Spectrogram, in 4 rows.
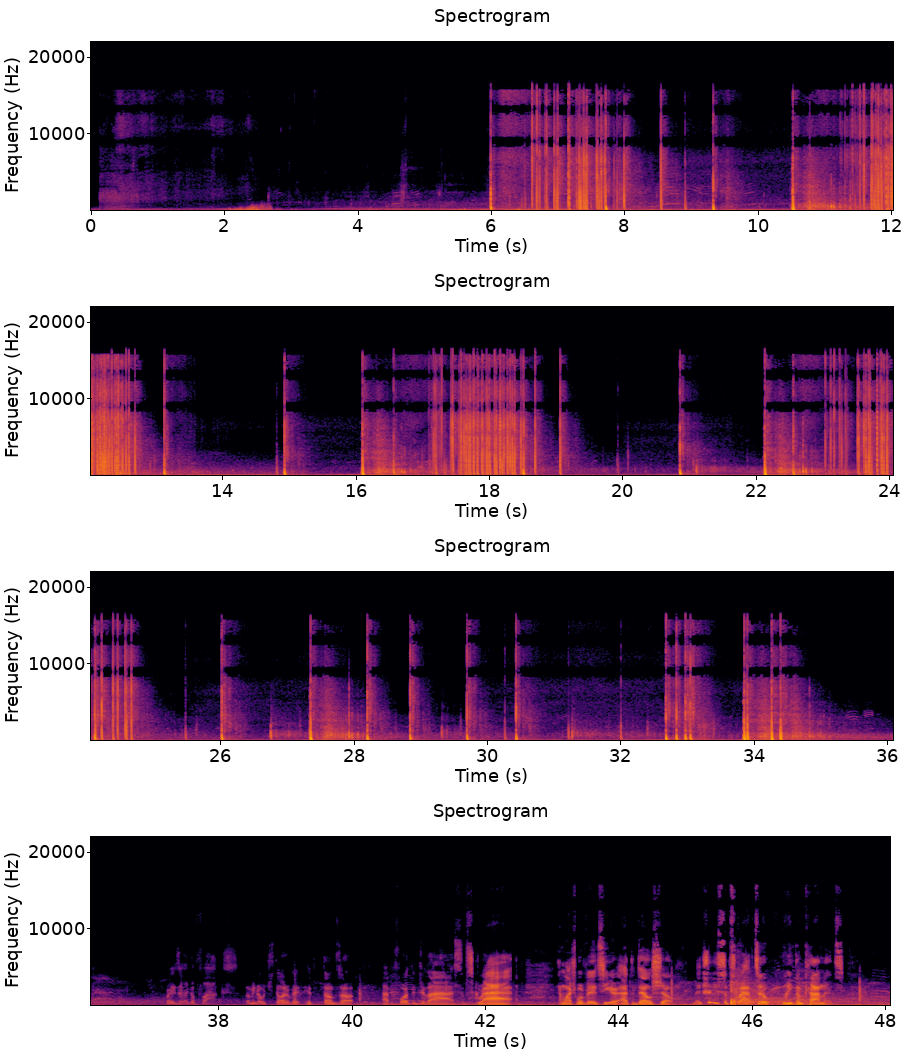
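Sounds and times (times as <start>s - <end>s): firework crackling: 0.0s - 2.9s, 5.8s - 36.6s, 43.0s - 48.0s
firework launch bangs: 6.0s - 14.0s, 14.8s - 35.5s.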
